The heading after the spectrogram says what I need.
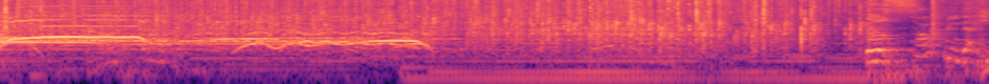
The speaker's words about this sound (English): So I want us, before we start, I want us to give a round of applause. Just celebrate for a moment.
